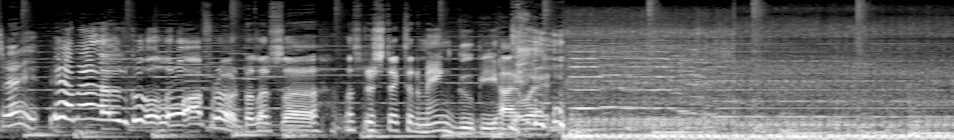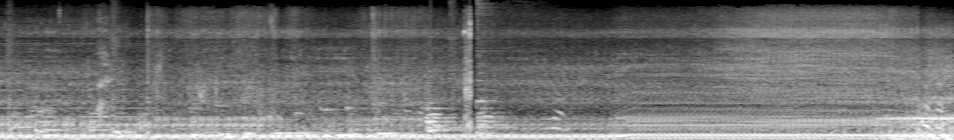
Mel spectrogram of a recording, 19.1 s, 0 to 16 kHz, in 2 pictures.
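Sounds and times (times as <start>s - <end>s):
motorcycle engine running: 5.3s - 19.0s.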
